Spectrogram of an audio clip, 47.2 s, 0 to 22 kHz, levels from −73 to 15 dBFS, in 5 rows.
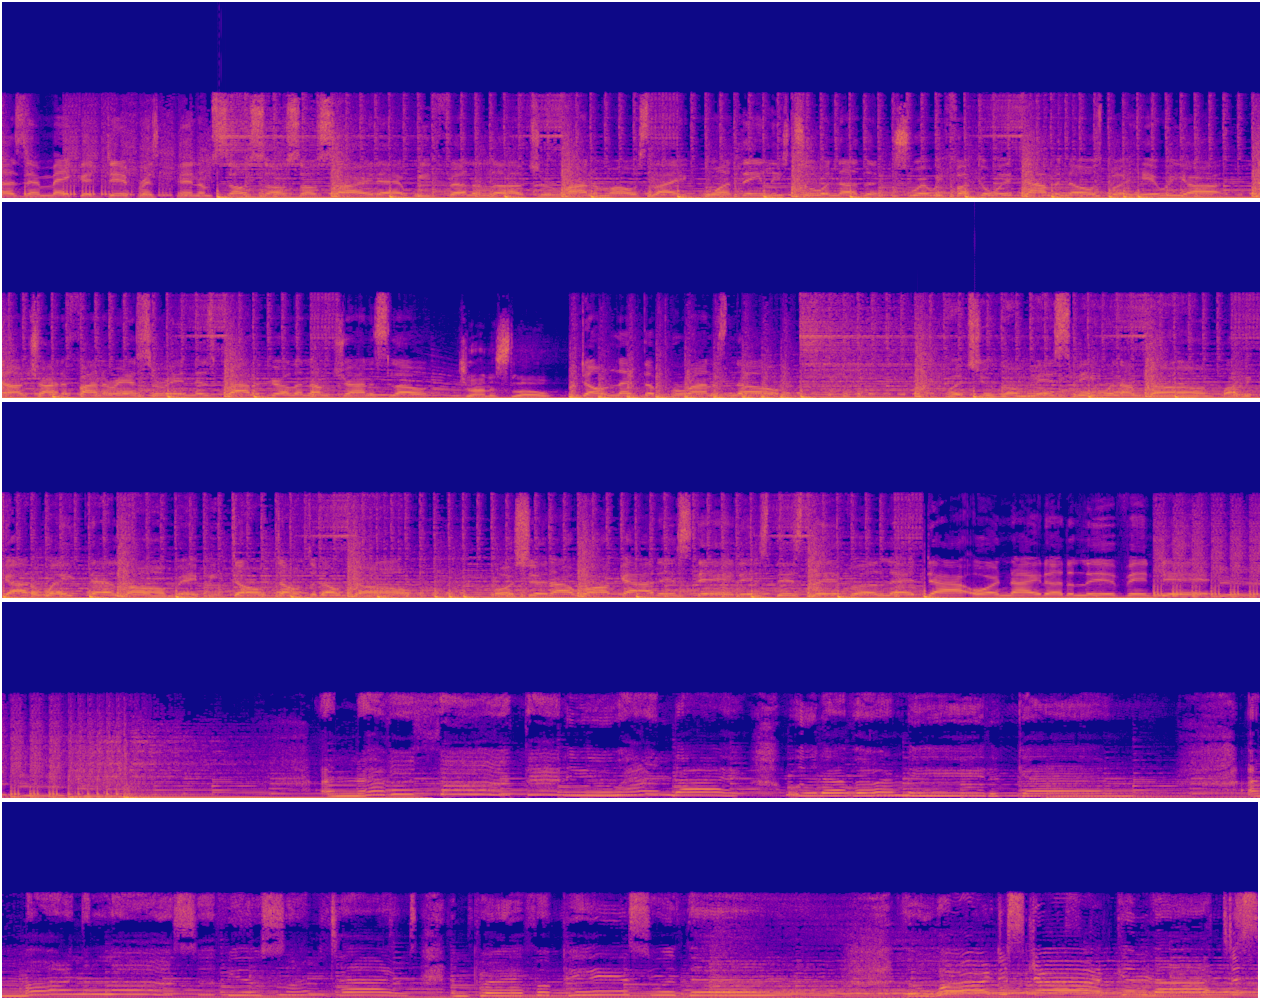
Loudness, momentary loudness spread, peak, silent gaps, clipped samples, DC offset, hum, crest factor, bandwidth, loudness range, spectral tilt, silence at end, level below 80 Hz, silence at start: -14 LUFS; 7 LU; 0 dBFS; none; under 0.1%; under 0.1%; none; 12 dB; 12.5 kHz; 6 LU; -4.5 dB/octave; 0 s; -18 dBFS; 0 s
